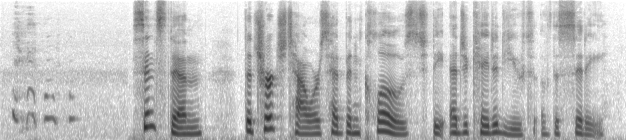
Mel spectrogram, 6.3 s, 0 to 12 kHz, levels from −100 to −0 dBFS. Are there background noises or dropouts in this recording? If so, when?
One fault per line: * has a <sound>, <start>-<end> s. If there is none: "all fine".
* has a laugh, 0.1-0.8 s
